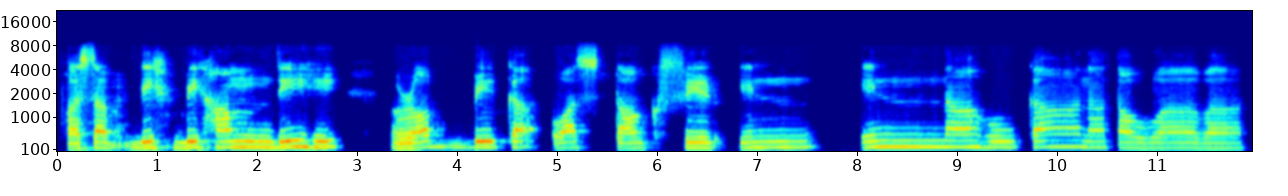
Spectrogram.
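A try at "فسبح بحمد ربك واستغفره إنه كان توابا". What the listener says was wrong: জি, মাশাআল্লাহ, দেখেন ফাসাব্বিহ বিহামদিহি বলেছেন আপনি। এখানে দি হা নেই কিন্তু। ফাসাব্বিহ বিহামদি, ফাসাব্বিহ বিহামদি রাব্বিকা ওয়াস্তাগফির। এখানে হা উচ্চারণ করতে হবে, ছোট হা, হ।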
